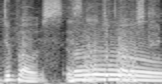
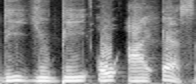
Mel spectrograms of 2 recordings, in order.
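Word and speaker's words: Du Bois: uh-huh no it's not dupos dubose is actually spelled d-u-b-o-s-e this is spelled d-u-b-o-i-s dubois so the s is silent that's right i love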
